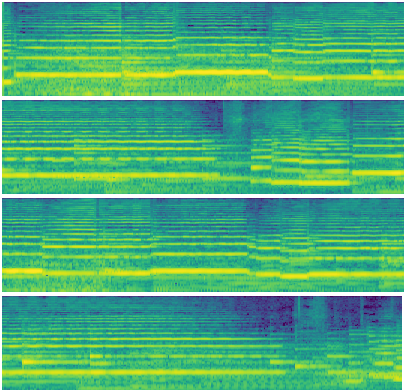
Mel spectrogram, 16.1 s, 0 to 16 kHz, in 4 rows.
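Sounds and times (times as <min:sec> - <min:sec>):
alto saxophone melody: 0:00.0 - 0:16.0
piano accompaniment: 0:00.0 - 0:16.0.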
